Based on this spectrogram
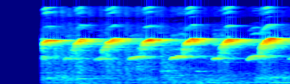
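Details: Female cockatiel singing to stimulate a male to mate: after a short silence, about seven bright whistled notes, each sliding upward then holding, repeated roughly twice per second in a steady rhythm.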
